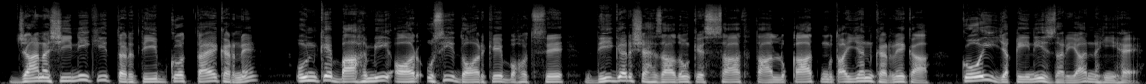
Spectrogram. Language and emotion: Urdu, neutral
